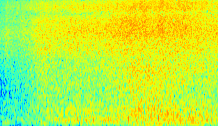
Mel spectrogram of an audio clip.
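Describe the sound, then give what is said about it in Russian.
Water washes steadily against glass in a soft, continuous rush, like small waves lapping and splashing, as fish jump, swelling slightly louder partway through with no voices present. “Прыгают рыбки и блестят, тихо бьется вода стекло.”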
